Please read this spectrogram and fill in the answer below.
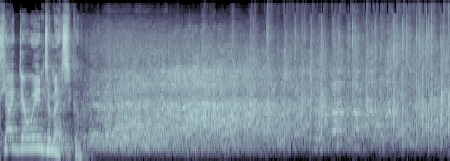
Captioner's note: audience laughing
